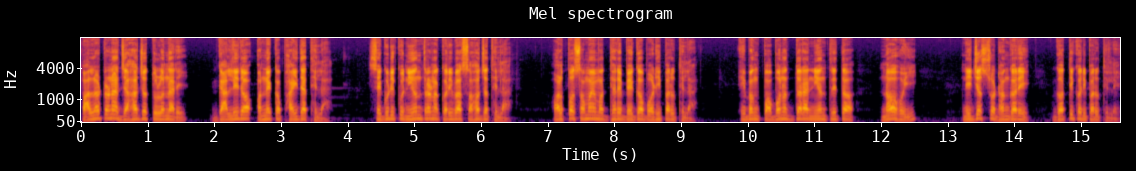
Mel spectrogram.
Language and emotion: Odia, neutral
